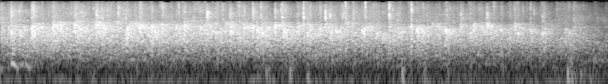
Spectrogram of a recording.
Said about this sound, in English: I thought your mums and dads weren't going to give you a round of applause there. I don't know what that was about.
